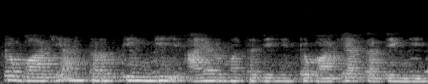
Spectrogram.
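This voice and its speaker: A man preaching, moving from soft, tender lines to loud, emphatic bursts. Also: fairly high pitch, little pitch movement, a little slow, slight background noise. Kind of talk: sermon. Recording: very echoey, phone-like muffled sound.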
